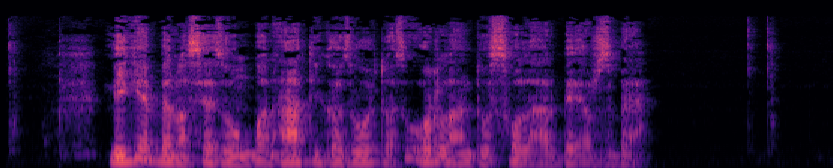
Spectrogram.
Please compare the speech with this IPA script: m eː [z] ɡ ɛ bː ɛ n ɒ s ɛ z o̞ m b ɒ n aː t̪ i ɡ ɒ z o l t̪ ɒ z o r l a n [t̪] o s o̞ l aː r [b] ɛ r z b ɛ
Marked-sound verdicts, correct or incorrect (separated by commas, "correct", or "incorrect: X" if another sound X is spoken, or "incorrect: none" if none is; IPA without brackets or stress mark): incorrect: none, incorrect: d̪, correct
